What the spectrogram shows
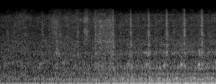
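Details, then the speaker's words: Volvo S60 turbo at idle after coils are reinstalled and a spare plug is fitted in cylinder one; still misfiring and shaking, with an uneven stumbling beat and sharp pops; mechanical damage and low compression suspected after severe misfire and power loss. "still misfiring but it sounded better right yeah so let's see it's still shaking obviously"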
